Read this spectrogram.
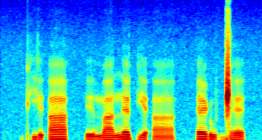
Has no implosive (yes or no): yes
